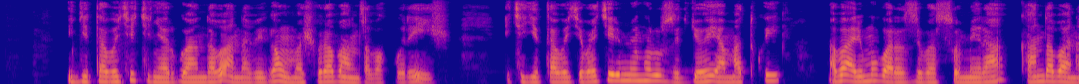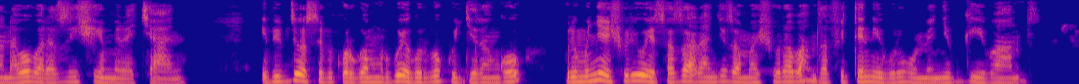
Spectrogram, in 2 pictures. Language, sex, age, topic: Kinyarwanda, female, 18-24, education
